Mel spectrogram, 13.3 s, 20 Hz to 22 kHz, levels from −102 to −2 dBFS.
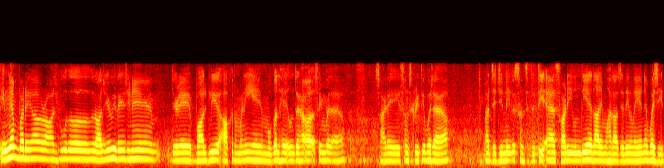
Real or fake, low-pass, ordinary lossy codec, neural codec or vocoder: fake; 5.4 kHz; none; codec, 16 kHz, 1 kbps, X-Codec, HuBERT features, trained on LibriSpeech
